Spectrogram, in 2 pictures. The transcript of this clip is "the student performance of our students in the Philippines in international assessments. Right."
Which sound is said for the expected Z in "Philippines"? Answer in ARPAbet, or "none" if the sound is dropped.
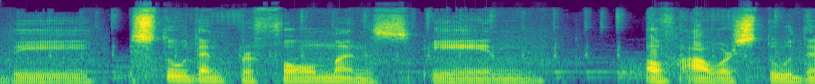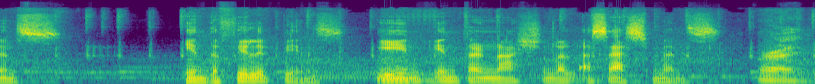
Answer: S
